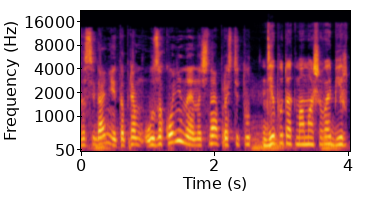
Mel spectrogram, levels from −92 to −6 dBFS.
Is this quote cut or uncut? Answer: cut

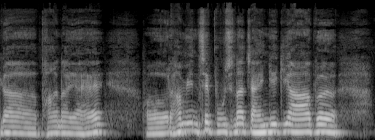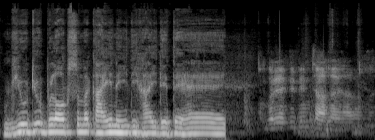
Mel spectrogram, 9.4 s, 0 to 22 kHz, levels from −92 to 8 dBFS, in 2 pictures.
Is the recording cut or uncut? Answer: cut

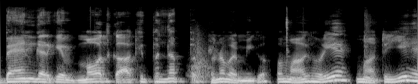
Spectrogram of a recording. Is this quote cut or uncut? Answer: cut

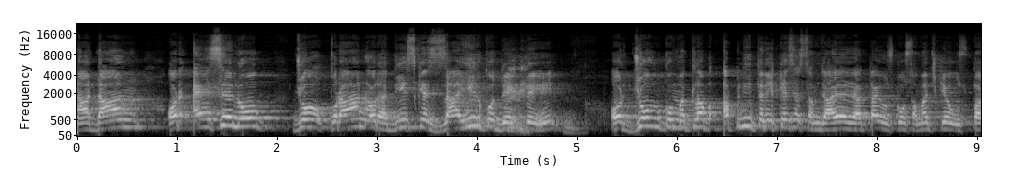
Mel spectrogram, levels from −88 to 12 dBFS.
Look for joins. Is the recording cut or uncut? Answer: uncut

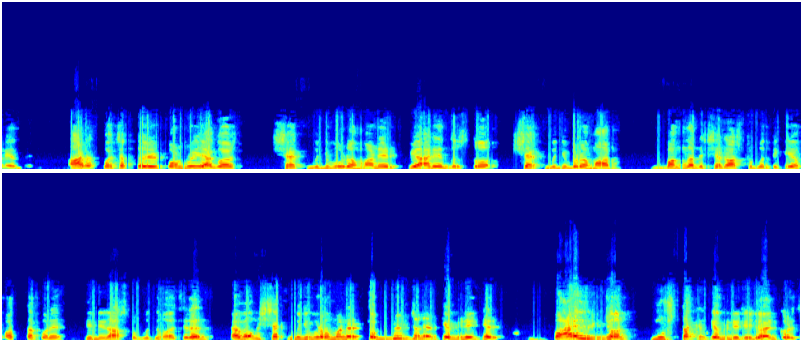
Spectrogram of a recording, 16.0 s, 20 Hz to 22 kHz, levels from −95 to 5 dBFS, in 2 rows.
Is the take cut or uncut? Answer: uncut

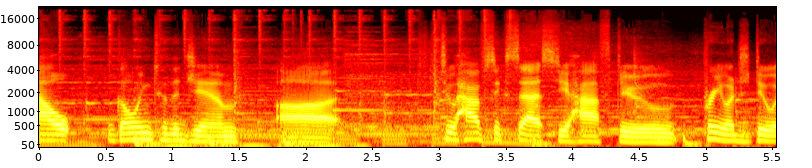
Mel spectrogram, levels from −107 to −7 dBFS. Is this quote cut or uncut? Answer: uncut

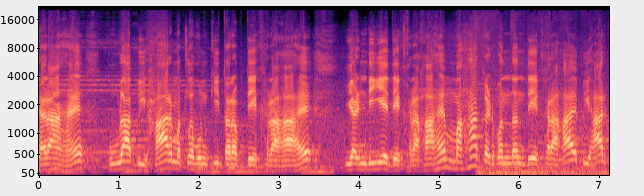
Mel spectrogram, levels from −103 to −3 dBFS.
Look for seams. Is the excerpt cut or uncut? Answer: uncut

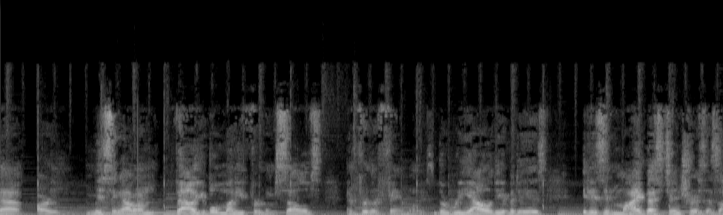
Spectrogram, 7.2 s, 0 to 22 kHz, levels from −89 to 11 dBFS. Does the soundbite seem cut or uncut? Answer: cut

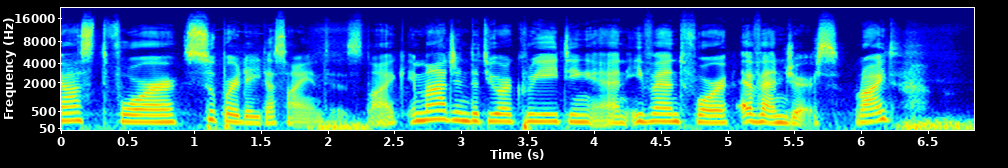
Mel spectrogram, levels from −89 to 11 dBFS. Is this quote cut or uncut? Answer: cut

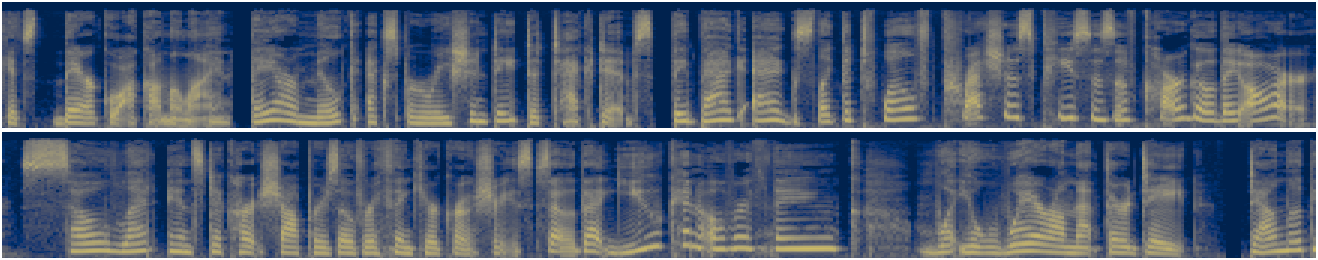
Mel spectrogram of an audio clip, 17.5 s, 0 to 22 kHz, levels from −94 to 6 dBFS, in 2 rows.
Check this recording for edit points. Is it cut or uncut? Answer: uncut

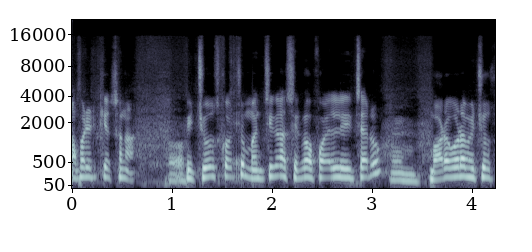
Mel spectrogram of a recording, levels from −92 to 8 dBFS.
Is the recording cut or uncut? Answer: uncut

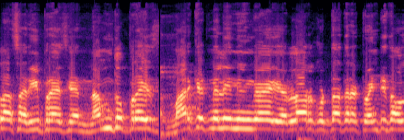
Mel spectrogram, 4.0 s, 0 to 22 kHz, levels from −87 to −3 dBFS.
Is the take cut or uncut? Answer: cut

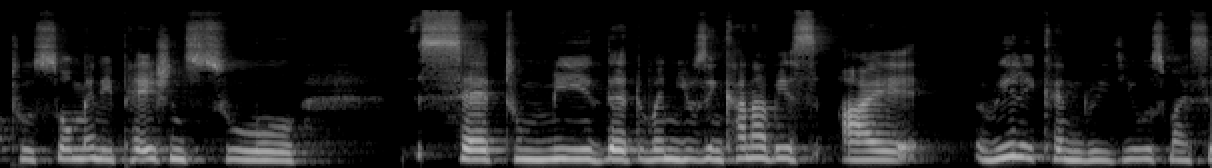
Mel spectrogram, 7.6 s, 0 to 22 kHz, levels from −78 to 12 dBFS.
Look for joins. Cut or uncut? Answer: cut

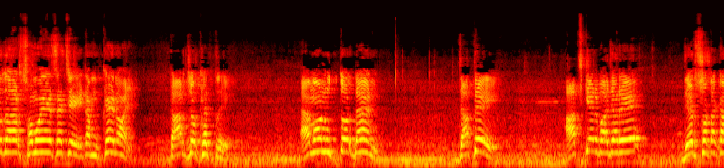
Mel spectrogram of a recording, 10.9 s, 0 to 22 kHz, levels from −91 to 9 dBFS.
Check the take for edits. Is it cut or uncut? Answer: uncut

